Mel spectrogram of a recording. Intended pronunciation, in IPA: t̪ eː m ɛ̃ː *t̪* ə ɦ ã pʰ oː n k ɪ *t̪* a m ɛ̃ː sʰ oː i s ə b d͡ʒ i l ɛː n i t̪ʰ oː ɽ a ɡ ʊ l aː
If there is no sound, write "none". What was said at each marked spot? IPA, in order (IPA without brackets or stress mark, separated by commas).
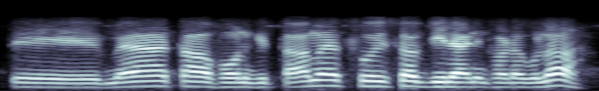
t̪, t̪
